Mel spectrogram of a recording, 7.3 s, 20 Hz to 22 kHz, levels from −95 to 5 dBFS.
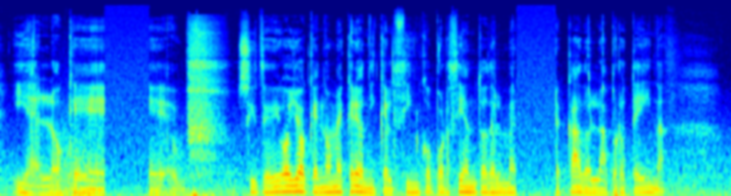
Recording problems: wind noise on the microphone; occasional gusts; 15 dB below the speech
audio cutting out; at 1 s and at 5 s

